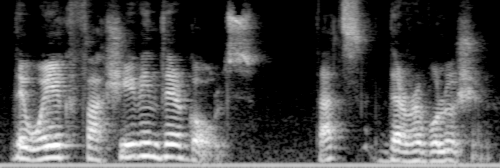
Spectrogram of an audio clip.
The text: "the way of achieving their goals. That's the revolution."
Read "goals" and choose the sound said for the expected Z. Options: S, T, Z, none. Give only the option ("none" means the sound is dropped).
S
